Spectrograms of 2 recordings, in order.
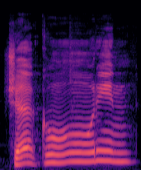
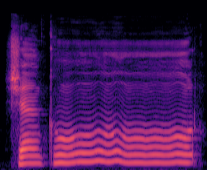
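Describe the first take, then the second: First: The word ends with a vowel plus n. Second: The word ends on a silent consonant. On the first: The reciter continues without stopping. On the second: The reciter stops at this word.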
